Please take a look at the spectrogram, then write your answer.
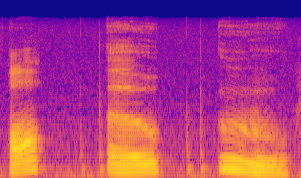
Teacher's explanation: you can tell that the mouth is actually getting smaller and more pursed during the process.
